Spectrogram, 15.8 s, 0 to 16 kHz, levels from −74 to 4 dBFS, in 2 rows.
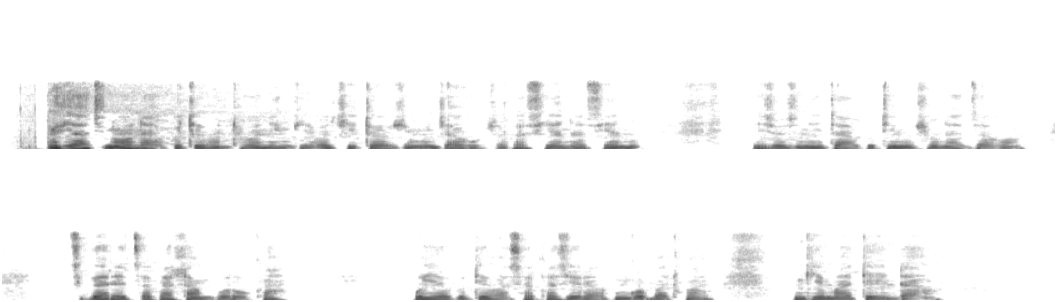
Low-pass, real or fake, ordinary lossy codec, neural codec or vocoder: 7.2 kHz; real; MP3, 64 kbps; none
